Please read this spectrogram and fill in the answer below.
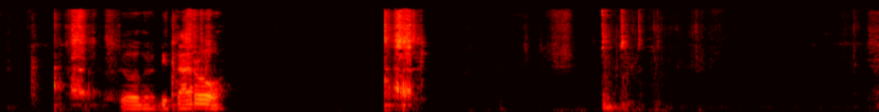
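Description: A metal spatula scraping and clattering against a metal wok as noodles are pushed out onto a plate, in a few short bursts, the loudest about four seconds in. A voice briefly chants a short phrase about a second in.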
